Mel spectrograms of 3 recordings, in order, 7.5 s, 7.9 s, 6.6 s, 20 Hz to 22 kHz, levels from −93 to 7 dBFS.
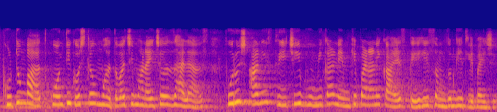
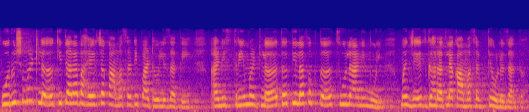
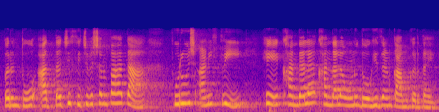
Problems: background sounds at intervals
